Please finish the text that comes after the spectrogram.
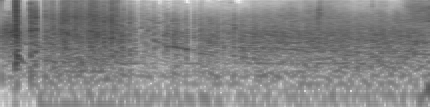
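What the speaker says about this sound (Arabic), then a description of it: "إطلاق نار من الجندرمة التركية لإخافة المظاهرين" Gunfire from Turkish gendarmerie shooting to scare protesters: a few sharp cracks at the very start, then a loud, rumbling wash of outdoor noise.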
